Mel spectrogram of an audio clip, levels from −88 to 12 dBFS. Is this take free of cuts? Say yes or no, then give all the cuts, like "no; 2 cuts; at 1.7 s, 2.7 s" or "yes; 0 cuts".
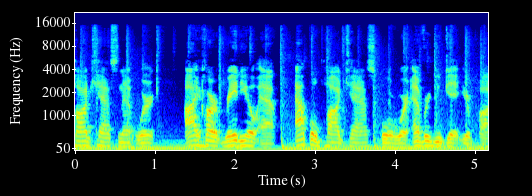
no; 1 cut; at 1.0 s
